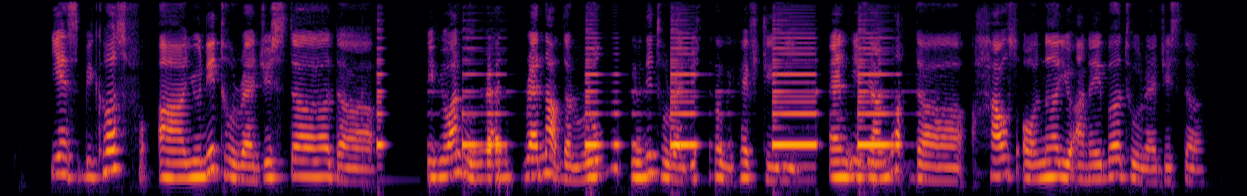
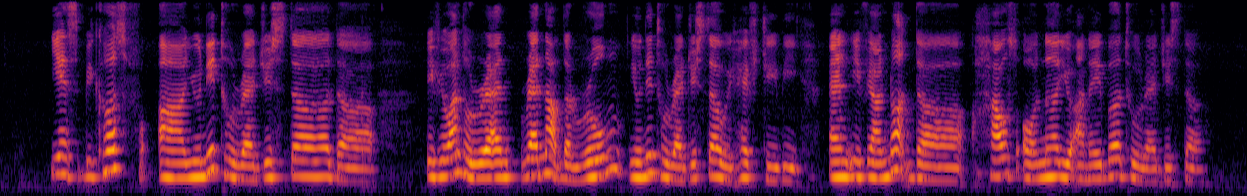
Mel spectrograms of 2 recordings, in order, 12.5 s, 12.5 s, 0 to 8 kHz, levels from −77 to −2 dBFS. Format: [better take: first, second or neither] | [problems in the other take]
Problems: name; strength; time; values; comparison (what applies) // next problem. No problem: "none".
second | noise reduction (neural mask model RNNoise)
